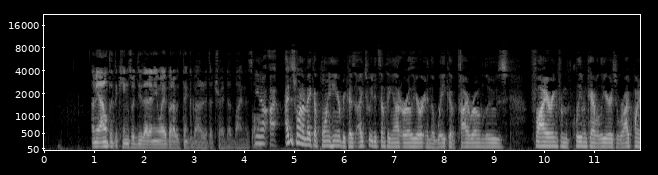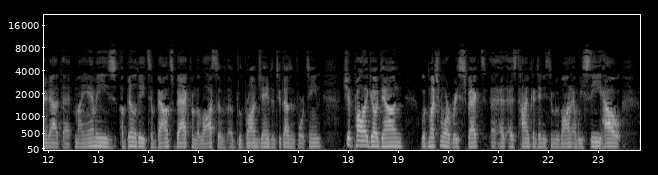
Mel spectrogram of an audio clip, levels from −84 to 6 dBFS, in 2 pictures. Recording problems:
garbled, watery; badly; nothing above 7.5 kHz

